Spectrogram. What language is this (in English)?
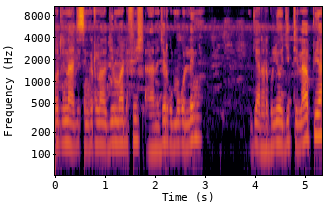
Masai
